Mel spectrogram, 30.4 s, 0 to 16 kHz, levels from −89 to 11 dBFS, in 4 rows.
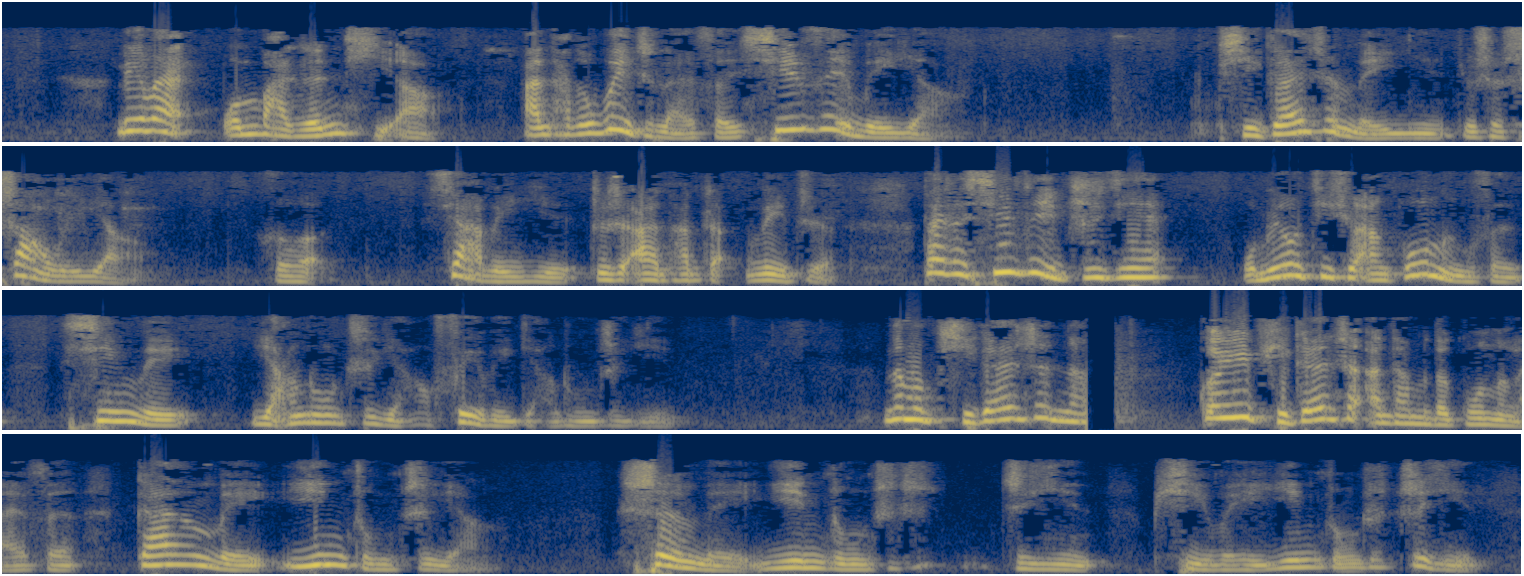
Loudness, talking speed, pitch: -14 LUFS, 215 characters per minute, 170 Hz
